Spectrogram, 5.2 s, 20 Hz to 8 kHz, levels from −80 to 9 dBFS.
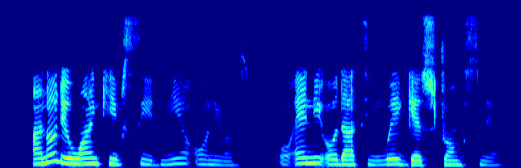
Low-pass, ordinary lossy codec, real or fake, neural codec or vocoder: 7.2 kHz; MP3, 64 kbps; real; none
